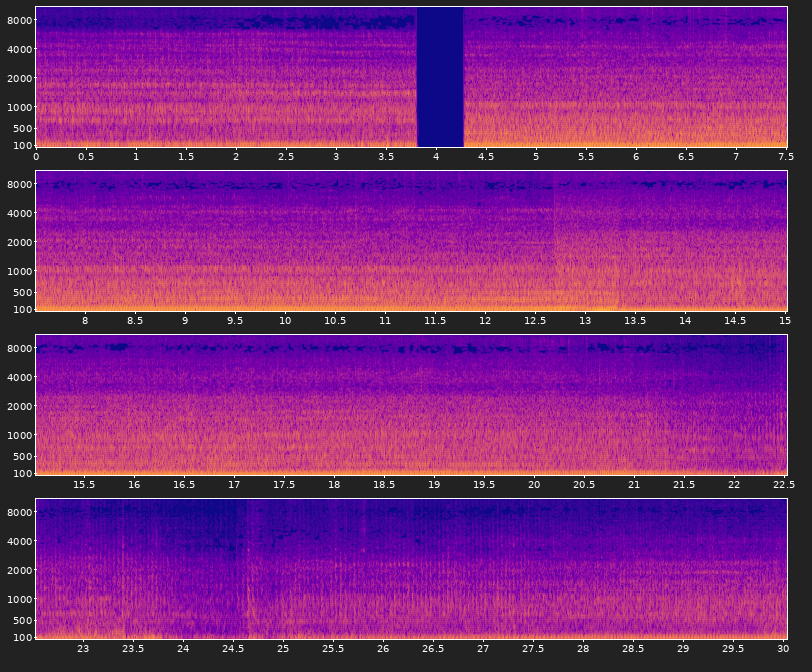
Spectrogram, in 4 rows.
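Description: Zetor 6211 tractor's diesel engine running steadily under load while pulling a plough. The sound cuts out for a moment about four seconds in. A little after twenty seconds the engine note drops in pitch and gets quieter.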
